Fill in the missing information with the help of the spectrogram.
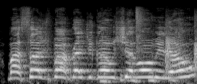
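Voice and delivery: loud, high hype-man cheer; comemoração animada. Real, not acted. Host calls for applause for a milestone, celebratory shout. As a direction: announce it like a rousing call for applause. Apresentador pede palmas e comemora.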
